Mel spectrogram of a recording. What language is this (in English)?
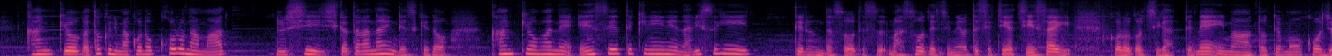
Japanese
